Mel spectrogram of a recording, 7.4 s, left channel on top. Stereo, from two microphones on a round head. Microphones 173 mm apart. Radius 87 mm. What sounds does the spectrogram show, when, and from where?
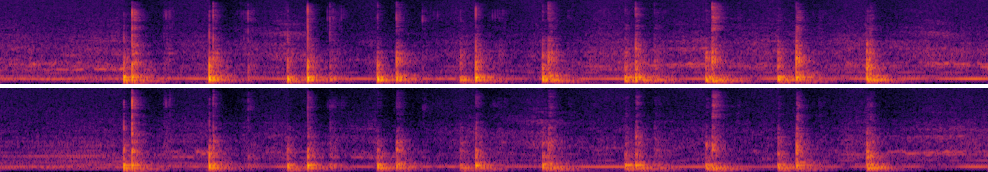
0.9 s footsteps: 25° right (ahead or behind), 0.6 m; by 6.7 s 75° left (ahead or behind), 3 m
